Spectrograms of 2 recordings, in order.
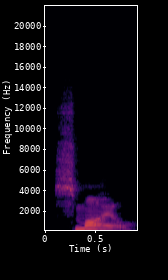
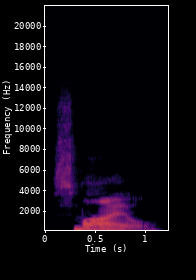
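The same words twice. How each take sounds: First: The pitch stays flat and low throughout. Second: The pitch starts high and then falls. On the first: It sounds serious. "So serious is just flat, smile, low" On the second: It sounds happy or friendly. "You could start high and then fall"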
